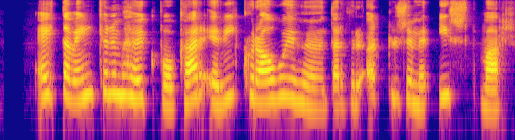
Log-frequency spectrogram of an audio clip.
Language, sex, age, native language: Icelandic, female, 30-39, Icelandic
